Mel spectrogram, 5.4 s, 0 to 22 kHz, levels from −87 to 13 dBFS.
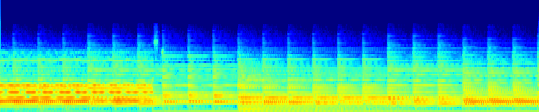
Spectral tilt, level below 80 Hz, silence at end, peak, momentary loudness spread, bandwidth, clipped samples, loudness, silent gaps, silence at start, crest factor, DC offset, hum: -7.5 dB/octave; -42 dBFS; 0 s; -2 dBFS; 8 LU; 6.4 kHz; under 0.1%; -17 LUFS; none; 0 s; 14 dB; 1%; none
